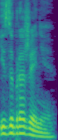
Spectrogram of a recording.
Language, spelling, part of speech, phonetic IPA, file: Russian, изображение, noun, [ɪzəbrɐˈʐɛnʲɪje], Ru-изображение.ogg
- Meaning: image, picture, illustration, figure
